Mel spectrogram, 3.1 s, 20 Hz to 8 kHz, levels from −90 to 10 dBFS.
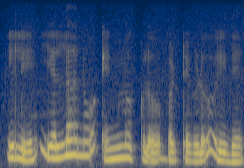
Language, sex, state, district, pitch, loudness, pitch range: Kannada, male, Karnataka, Bangalore, 185 Hz, -15 LUFS, 155-210 Hz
